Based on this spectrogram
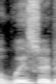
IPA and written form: ˈwɪz.ərd (Wizard)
